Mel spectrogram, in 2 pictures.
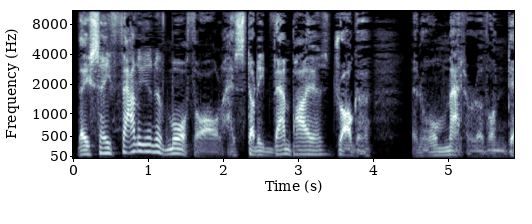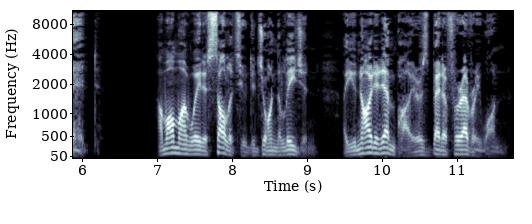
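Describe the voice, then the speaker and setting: Low, raspy, haughty dark elf. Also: male voice, no room sound, clean studio sound, heavily acted. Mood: matter-of-fact. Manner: curt, disdainful, suspicious. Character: gruff, haughty adult male dark elf rogue. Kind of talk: video game character dialogue.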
